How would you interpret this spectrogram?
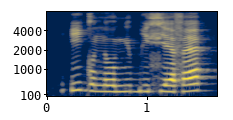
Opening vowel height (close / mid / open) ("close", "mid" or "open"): close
